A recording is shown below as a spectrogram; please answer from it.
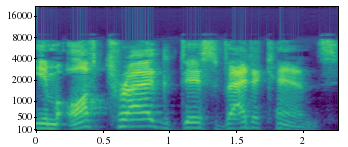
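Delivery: fluent, slow, native-sounding German, a bit angry. Trying out the movie's German title aloud: native-sounding German pronunciation. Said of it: "you sounded like you're a, a native German there".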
